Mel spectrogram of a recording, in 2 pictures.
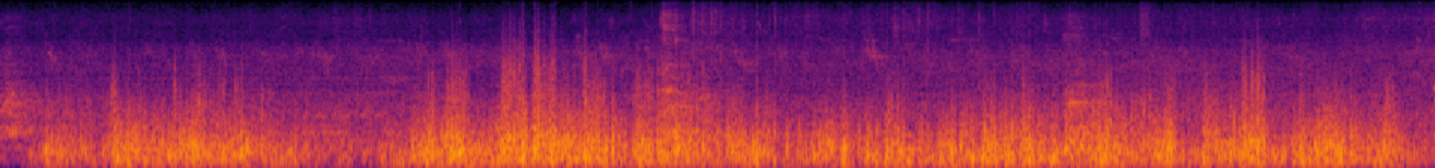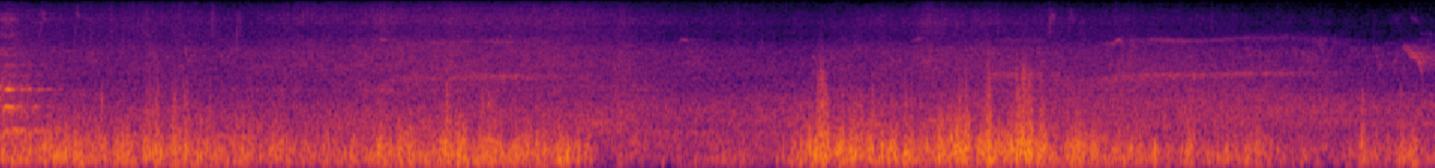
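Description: Loud outdoor rushing noise that swells and fades in waves, dipping low for about a second shortly after the middle, with a faint short high tone around the middle.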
